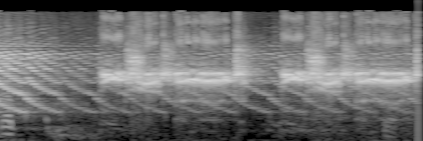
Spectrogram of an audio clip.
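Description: A loud electronic alarm blares in repeated bursts, a harsh sustained high-pitched tone with a warbling buzz, sounding twice over a falling sweep of tones with no talking.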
